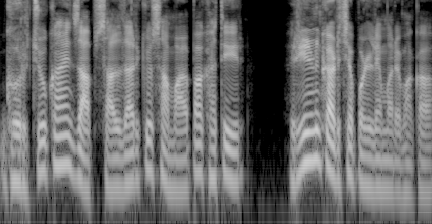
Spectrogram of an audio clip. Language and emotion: Goan Konkani, sad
